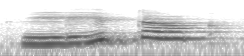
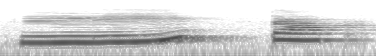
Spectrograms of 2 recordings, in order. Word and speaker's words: літак: Лампа, літак. У слові лампа звук л твердий. Вимовляємо твердо і позначаємо його однією рисочкою. У слові літак. Звук ль м'який. Ми його вимовляємо м'яко.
